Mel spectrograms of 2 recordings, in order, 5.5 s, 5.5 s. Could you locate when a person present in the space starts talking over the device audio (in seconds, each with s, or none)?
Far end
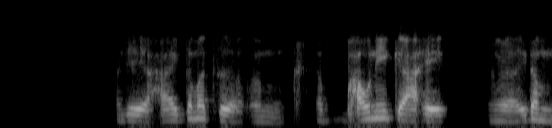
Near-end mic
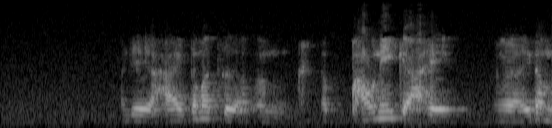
none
